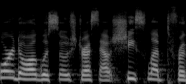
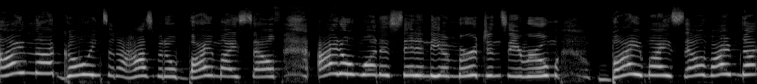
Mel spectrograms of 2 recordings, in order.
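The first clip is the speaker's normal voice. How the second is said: acted, very high, loud, sobbing tearful wail; 11 semitones higher, 5 dB louder than usual. Retelling refusing to go to hospital alone, imitating own crying. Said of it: "I start crying even more".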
